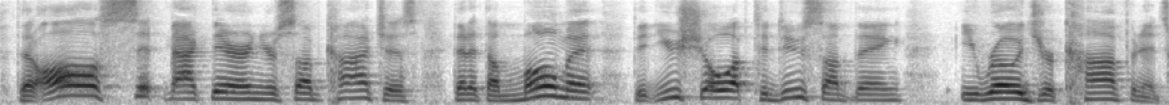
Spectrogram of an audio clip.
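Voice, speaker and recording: A middle-aged man delivers a motivational seminar talk in a slightly high voice. He speaks with lively energy and keeps asking his listeners rhetorical questions. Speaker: seminar presenter.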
